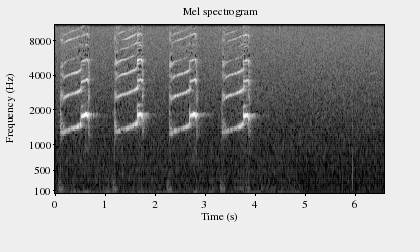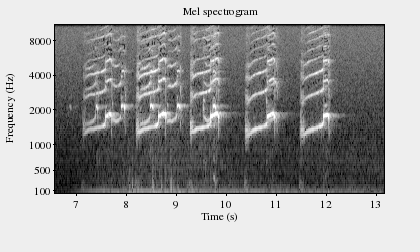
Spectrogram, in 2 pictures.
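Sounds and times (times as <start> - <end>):
buff weka calling with sliding whistled notes: 7.2 - 12.4.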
